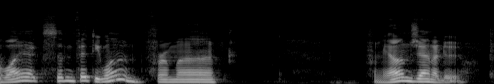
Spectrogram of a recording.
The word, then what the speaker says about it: Yon Xanadu: from uh from yanjanadu i believe it is china do because uh you know they're chinese and they usually pronounce x's like that apparently not all the time but a lot of the time so that's my best guess uh let's see i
